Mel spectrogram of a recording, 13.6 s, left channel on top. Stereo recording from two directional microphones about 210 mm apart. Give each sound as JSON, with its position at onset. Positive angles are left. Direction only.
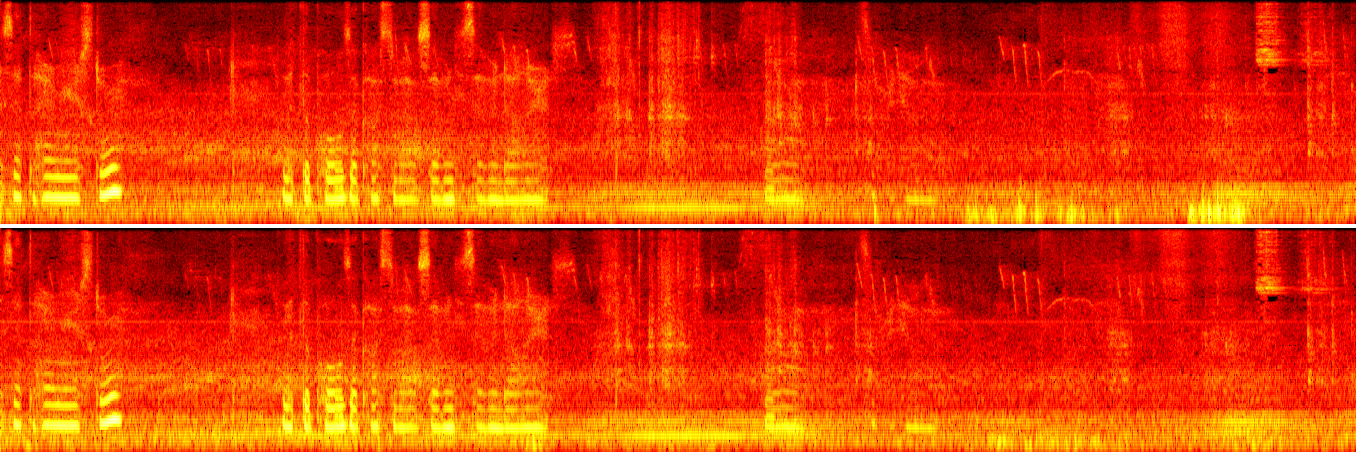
{"t": 0.0, "sound": "speech", "side_deg": 5}
{"t": 2.8, "sound": "speech", "side_deg": -5}
{"t": 6.1, "sound": "a sound", "side_deg": -15}
{"t": 7.6, "sound": "speech", "side_deg": -15}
